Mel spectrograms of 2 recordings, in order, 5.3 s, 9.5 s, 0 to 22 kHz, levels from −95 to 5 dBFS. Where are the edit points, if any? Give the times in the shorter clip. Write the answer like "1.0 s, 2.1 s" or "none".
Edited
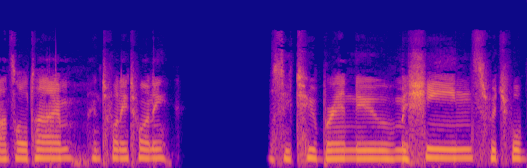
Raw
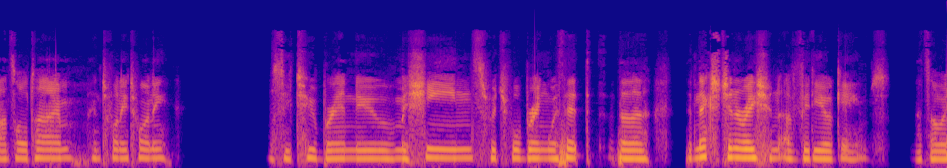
none

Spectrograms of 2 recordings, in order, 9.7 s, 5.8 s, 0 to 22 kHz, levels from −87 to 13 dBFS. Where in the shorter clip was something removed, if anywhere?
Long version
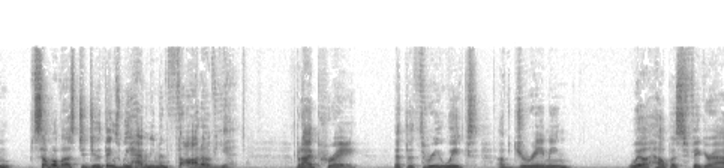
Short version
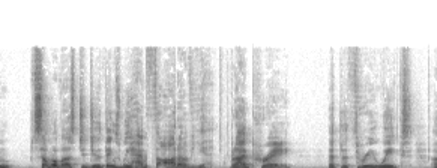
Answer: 1.9 s, 3.0 s

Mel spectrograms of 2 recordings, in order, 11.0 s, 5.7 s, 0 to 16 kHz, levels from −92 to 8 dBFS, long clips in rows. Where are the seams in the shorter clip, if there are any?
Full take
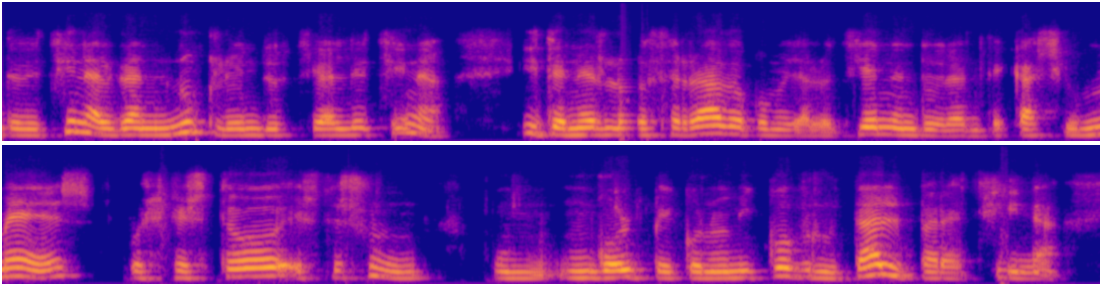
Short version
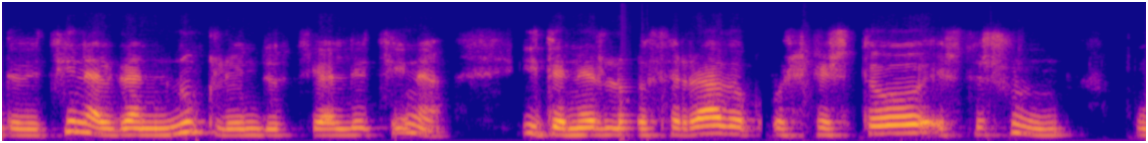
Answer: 3.8 s

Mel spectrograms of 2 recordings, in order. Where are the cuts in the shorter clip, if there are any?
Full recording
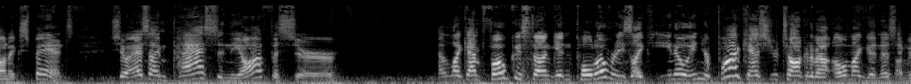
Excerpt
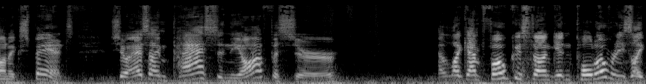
none

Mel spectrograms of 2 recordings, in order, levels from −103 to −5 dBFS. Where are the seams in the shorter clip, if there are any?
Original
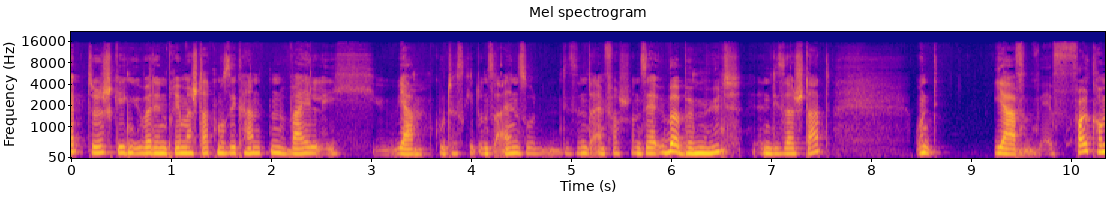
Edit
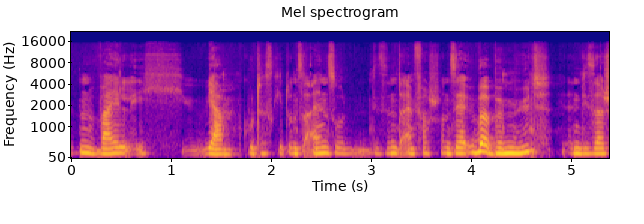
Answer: none

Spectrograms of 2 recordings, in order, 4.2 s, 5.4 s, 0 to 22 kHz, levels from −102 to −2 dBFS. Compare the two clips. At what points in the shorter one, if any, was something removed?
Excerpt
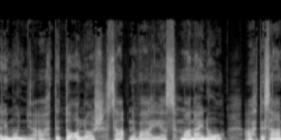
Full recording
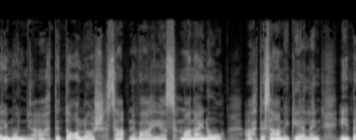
none

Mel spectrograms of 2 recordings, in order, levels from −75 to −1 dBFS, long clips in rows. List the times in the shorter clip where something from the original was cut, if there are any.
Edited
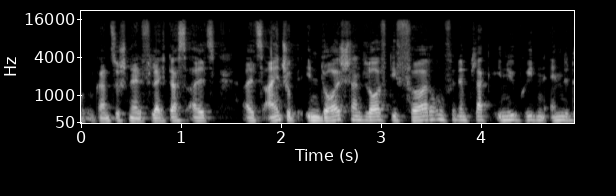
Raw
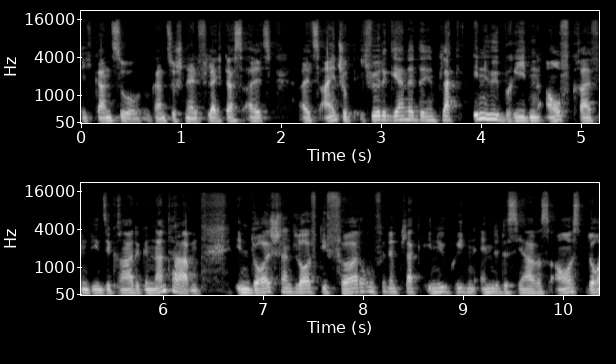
2.2 s

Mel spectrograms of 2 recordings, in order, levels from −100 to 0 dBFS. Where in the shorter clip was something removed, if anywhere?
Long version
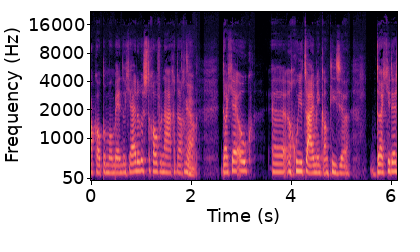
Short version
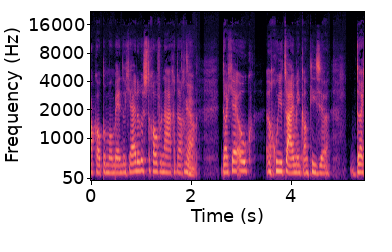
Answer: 3.5 s

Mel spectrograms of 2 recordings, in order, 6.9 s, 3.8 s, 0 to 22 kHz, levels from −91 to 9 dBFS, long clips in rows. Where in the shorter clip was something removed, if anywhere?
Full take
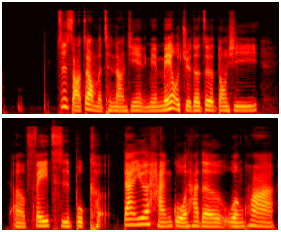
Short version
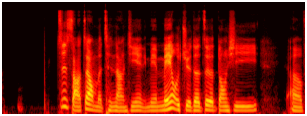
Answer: none

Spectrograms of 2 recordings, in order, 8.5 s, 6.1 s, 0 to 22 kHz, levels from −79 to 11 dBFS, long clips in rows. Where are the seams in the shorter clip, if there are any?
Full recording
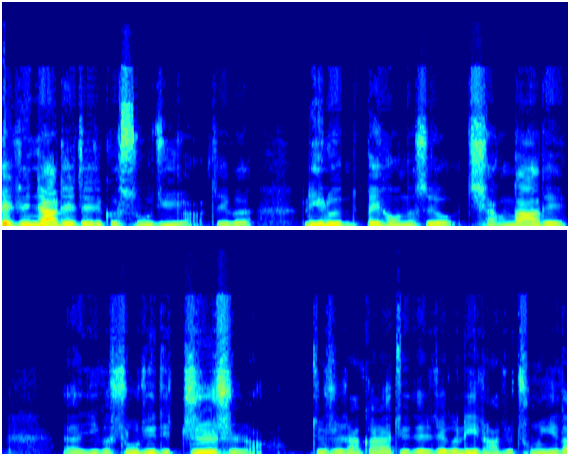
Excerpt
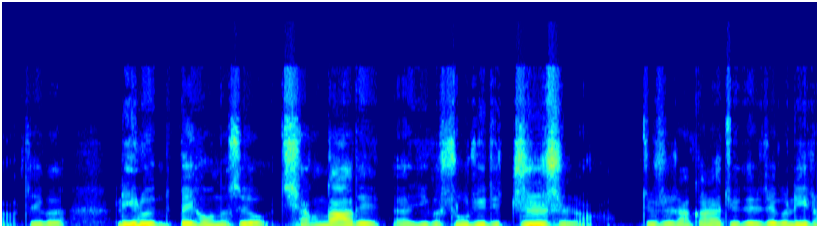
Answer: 2.9 s

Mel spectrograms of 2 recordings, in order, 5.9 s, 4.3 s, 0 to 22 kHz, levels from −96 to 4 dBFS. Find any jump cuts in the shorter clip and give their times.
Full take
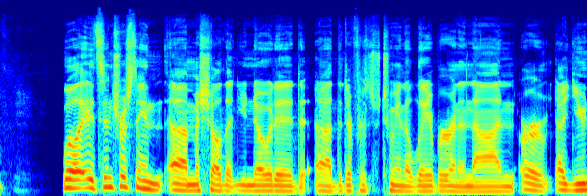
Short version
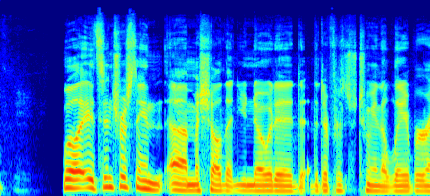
3.1 s

